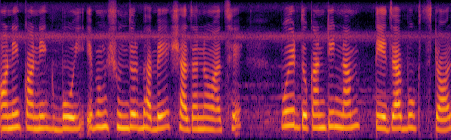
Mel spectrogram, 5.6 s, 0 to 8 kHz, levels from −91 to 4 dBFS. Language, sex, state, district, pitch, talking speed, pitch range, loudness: Bengali, female, West Bengal, Kolkata, 265 Hz, 160 wpm, 255-280 Hz, -16 LUFS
